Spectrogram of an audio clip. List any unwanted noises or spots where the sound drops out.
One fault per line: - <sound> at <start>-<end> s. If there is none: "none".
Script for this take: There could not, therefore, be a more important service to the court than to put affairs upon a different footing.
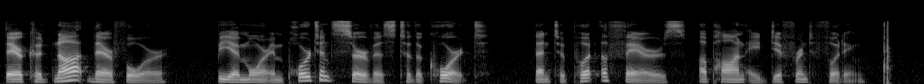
- tap at 8.8-8.9 s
